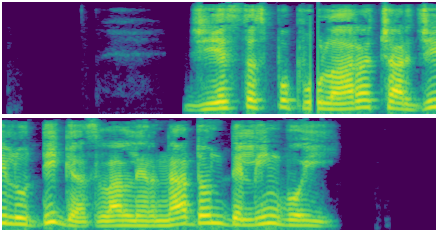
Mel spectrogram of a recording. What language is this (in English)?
Esperanto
